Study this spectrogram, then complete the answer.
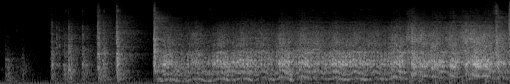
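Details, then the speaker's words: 1950 Willys Jeepster with a Chevy 194 inline six and a Rochester B carburetor, battery almost dead: a few sluggish cranking bursts, then a steady churn that never catches. No spark; ignition points shorted to ground. "I put my timing light on number 1, as you are you know, a guy wants to do, and while I was cranking it, because I just wasn't getting anywhere, I would get a stumble and a little bit of fire every now and then."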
